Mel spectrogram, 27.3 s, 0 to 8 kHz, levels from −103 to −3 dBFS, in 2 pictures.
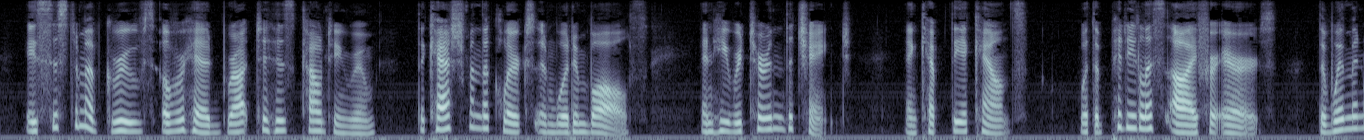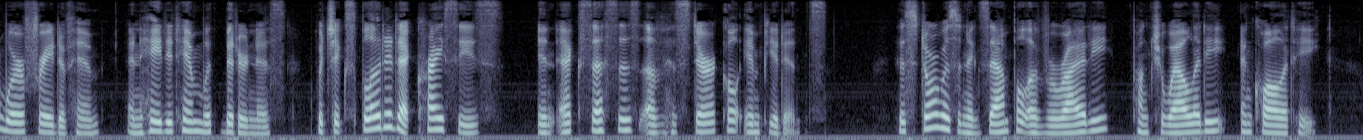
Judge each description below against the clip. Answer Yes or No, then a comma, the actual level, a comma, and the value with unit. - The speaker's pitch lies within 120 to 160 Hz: No, medium, 185 Hz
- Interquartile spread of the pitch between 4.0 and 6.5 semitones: Yes, average, 4.3 semitones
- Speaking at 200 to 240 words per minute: No, average, 140 wpm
